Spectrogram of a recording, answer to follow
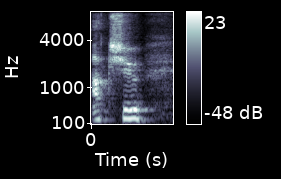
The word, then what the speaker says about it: Hakushu: Now, I have been told it's pronounced Akshu, so you missed the little middle bit, but the way it's spelled, slightly different from the way it's pronounced.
